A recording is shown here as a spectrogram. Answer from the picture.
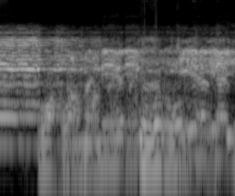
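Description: A voice singing a Hindi folk song live over a steady harmonium accompaniment, with a wavering held note in the middle.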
